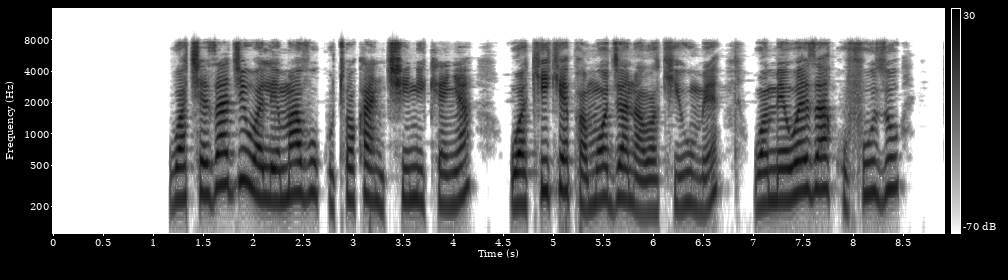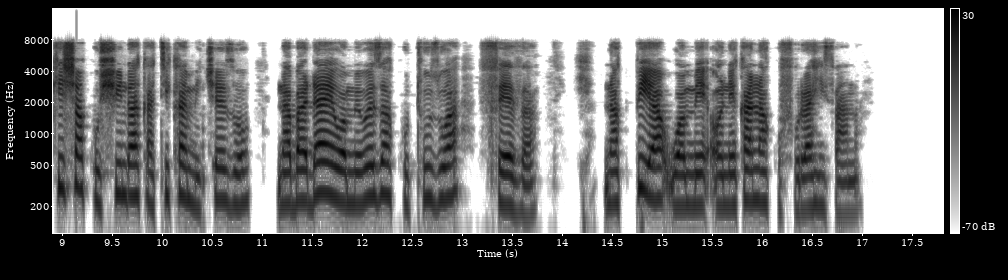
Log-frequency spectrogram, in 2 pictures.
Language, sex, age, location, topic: Swahili, female, 25-35, Mombasa, education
